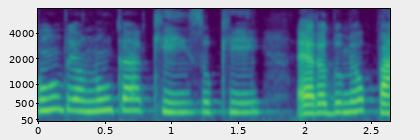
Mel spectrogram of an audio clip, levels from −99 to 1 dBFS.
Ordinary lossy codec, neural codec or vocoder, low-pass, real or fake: none; codec, 16 kHz, 16 kbps, FreqCodec, larger model; none; fake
